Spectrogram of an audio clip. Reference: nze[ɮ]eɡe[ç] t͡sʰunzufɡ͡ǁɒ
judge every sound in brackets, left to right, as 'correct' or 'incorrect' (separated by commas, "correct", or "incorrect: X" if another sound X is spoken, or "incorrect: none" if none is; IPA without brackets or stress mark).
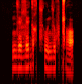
correct, incorrect: χ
